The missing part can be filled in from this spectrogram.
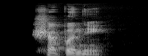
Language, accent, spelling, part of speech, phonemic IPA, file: French, France, chaponner, verb, /ʃa.pɔ.ne/, LL-Q150 (fra)-chaponner.wav
- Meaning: 1. to caponize, castrate (a cockerel) 2. to castrate 3. to cut (the ears, etc.) off (of a hide, as part of tanning it)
